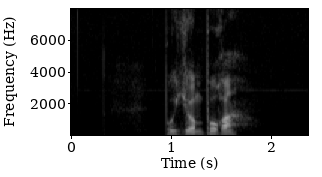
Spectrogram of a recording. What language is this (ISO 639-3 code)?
dan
